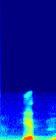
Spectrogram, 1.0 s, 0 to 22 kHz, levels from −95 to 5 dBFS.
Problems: none marked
